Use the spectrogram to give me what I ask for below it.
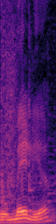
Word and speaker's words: Румелия: Сменя се ударението и се добавя едно «я», но иначе Румели и Румелия са си в употреба.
